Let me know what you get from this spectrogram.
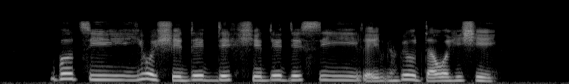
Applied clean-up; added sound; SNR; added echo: neural diffusion model UNIVERSE++.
